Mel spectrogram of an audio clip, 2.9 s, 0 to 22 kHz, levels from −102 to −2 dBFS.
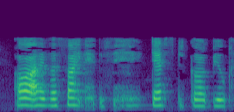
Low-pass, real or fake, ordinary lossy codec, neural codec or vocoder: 5.4 kHz; fake; MP3, 24 kbps; autoencoder, 22.05 kHz, a latent of 192 numbers a frame, VITS, trained on one speaker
